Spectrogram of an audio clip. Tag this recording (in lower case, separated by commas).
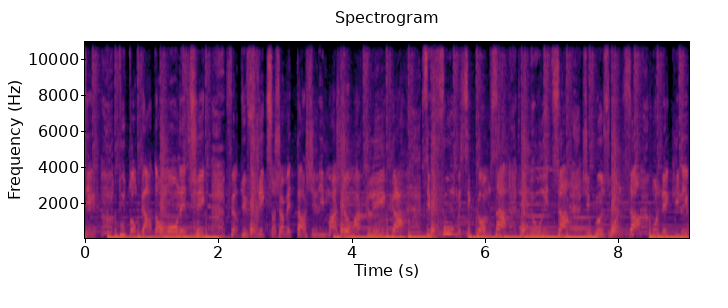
music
